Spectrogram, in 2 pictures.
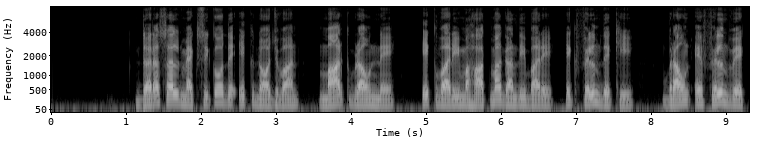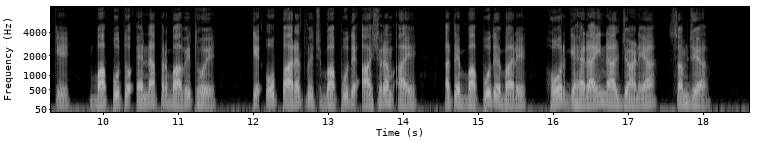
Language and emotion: Punjabi, neutral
